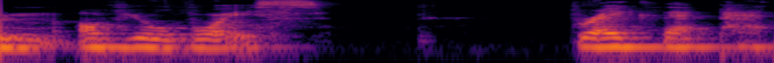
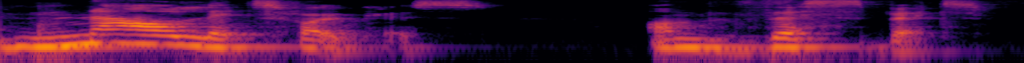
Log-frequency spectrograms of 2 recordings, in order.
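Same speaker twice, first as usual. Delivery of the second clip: slow, deliberate, spaced-out words; slow right down to make the point land; slowed down for focus; 2 semitones lower, much slower than usual. Shown as a demonstration. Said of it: "sometimes speed it up".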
